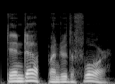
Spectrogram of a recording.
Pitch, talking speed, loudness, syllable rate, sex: 130 Hz, 260 wpm, -16 LUFS, 6.8 syllables/s, male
